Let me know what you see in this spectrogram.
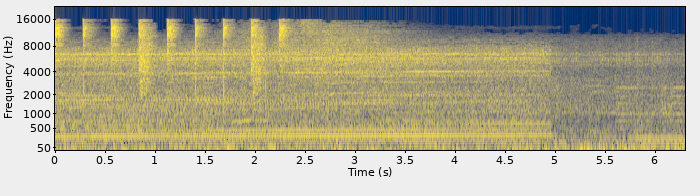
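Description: Austin-Healey Sprite's four-cylinder A-series engine heard from inside the cabin, pulling steadily with its note rising slowly. About five seconds in the note breaks off and settles lower as the gear is changed.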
